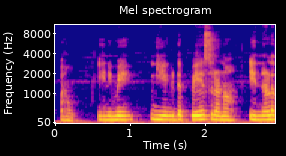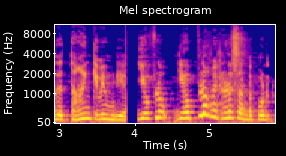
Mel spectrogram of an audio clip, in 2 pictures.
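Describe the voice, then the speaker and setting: A man's voice: a little high, steady tone, moderate pace, mellow, close to an everyday voice. A man with a Madurai Tamil accent voicing a lovesick young man who pleads and apologizes to his girlfriend. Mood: pleading. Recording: muffled lo-fi recording.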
